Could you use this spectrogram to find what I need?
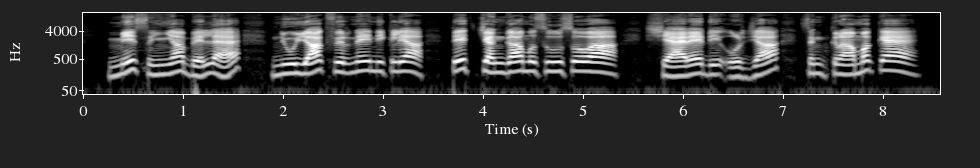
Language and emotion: Dogri, happy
